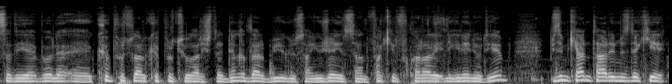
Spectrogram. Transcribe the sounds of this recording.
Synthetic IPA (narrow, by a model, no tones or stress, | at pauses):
sad̪ijɛbø̞jlʲɛʔcʰø̞pʰyɾt̪ʰylˠaɾcʰø̞pʰyɾt̪ʰyjolˠaɾiʃt̪ʰɛnɛɡad̪laɾbyjycinsanjyd͡ʒainsanfacʰiɾfu̥kʰaɾlˠaɾˠailʲɟilʲenijod̪ijɛ | b̥izimcʰɛnd̪it̪ʰaːɾihimizd̪ecʰi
